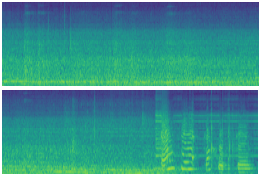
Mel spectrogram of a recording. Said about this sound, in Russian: Переход на станцию Севастопольская. Поезд дальше не идет. Просьба освободить вагоны.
